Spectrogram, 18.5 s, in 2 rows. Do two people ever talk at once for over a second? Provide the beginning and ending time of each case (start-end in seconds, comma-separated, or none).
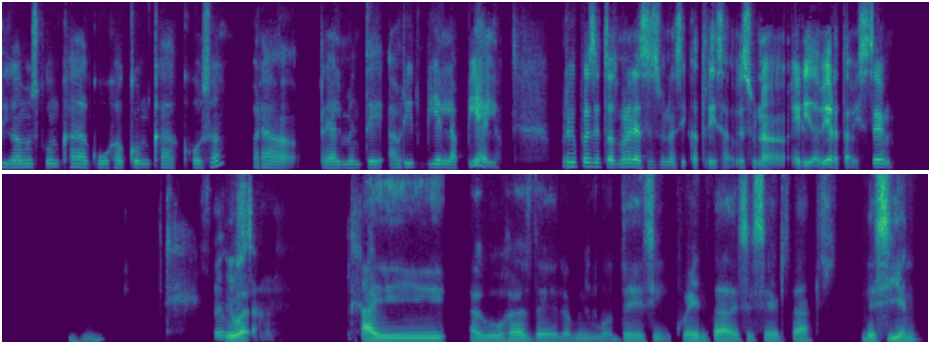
none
